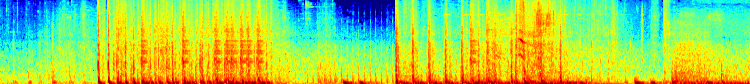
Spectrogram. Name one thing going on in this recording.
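A rapid-firing gun shoots in loud bursts.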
